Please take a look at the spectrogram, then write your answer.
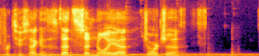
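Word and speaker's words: Senoia: two seconds is that sanoya georgia i think it's pronounced to noah but yes s-e-n-o-i-a gotcha i found that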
